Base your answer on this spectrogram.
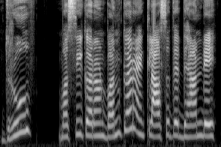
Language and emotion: Sindhi, angry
